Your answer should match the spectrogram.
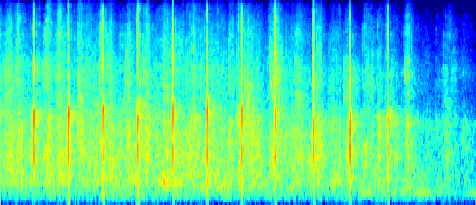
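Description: A small group of council members applauds at a council meeting, approving appointments by acclamation, with one set of sharp, evenly spaced claps standing out over a softer wash of clapping for a few seconds.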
